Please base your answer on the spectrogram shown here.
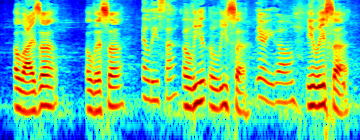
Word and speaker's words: Elisa: be it Elisa yep so I've seen the letter L and then Lisa El Lisa Elisa so you must have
